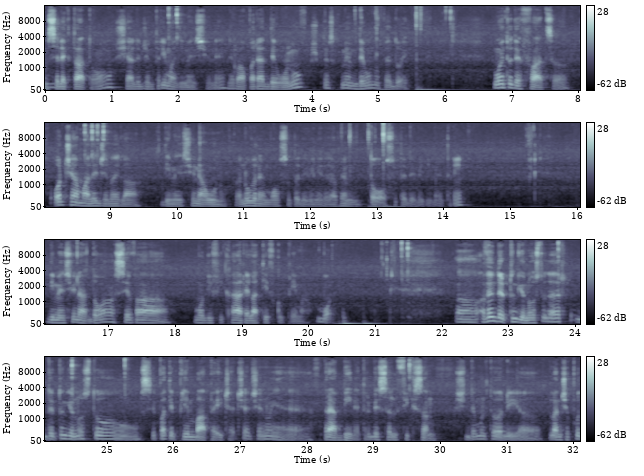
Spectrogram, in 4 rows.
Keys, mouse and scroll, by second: 1.9 click, 5.5 Return, 8.6 click, 31.0 click.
